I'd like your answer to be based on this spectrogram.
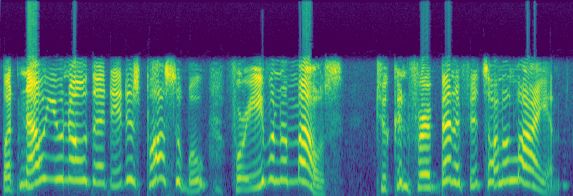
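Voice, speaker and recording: A tiny male mouse from a storybook fable, squeaking high and pleading earnestly, as a man puts him on. The voice stays dry and a little dull. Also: big pitch swings, normal speed, no room sound.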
